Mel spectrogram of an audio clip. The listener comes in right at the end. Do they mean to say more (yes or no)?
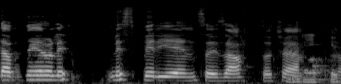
yes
